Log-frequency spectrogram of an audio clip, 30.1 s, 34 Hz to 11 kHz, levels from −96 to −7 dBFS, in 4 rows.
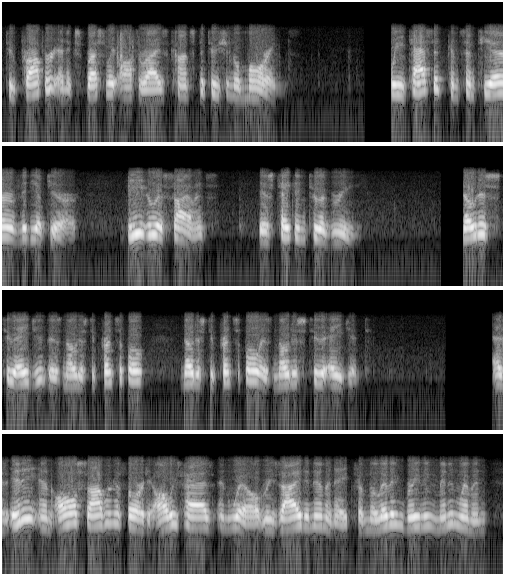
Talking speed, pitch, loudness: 105 wpm, 345 Hz, -24 LUFS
